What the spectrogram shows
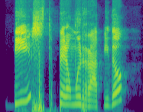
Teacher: Esta, que es la vocal larga, beast, porque la corta es más abierta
